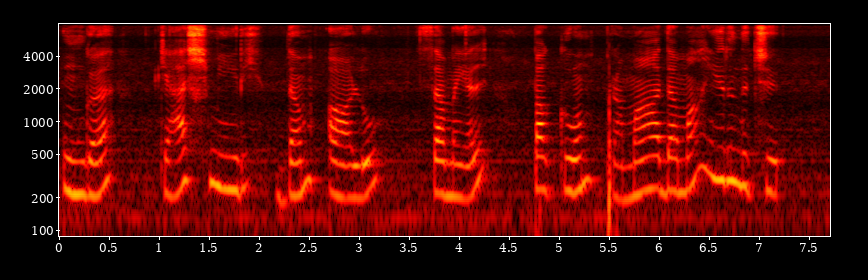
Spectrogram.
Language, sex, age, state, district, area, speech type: Tamil, female, 60+, Tamil Nadu, Cuddalore, urban, read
